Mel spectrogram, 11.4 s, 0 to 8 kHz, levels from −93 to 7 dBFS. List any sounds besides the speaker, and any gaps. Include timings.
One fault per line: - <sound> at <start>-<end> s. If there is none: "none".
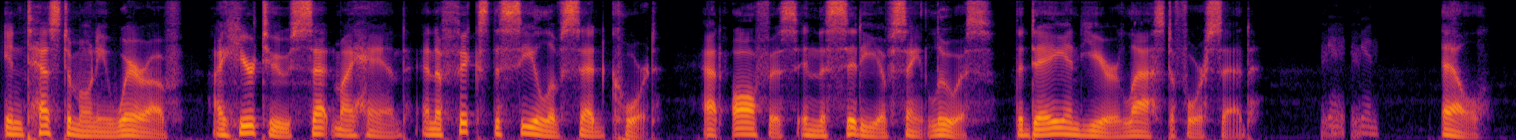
- laugh at 9.9-10.3 s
